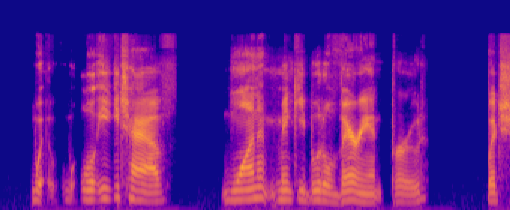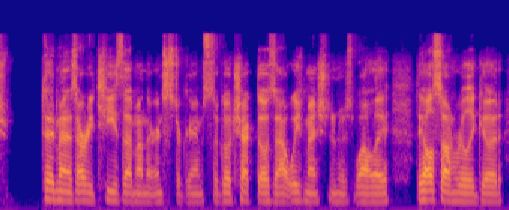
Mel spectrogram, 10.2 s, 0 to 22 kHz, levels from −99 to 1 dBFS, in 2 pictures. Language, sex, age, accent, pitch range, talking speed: English, male, 20-39, American, 115-145 Hz, 195 wpm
